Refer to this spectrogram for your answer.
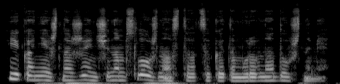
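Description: A woman's voice: fairly low pitch, steady tone, fast, dry recording, studio quality. Woman narrating a fantasy audiobook. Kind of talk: scripted first-person narration.

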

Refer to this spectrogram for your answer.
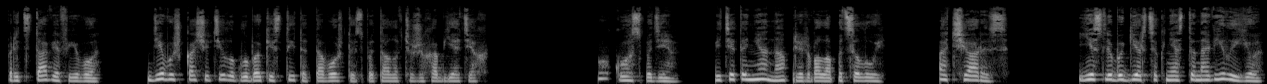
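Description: Low, husky woman narrating an audiobook. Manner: slow, measured, expressive.

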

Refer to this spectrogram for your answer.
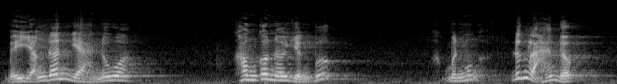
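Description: A man in his sixties, a Buddhist monk with a Southern Vietnamese accent, giving a sermon. He jokes and chuckles often, and slows down to recite verses and repeated chants. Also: high voice, reverberant, in a large hall. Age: 60s. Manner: lively and joking, often chuckling.

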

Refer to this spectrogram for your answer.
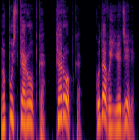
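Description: A man voicing an angry, tearful young girl who shouts and accuses. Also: on the high side, a little fast, no room sound, studio quality, voice pushed up, close to an everyday voice. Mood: furious.

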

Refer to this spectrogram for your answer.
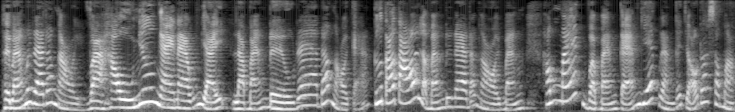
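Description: A woman's voice: mid-range voice, very animated, moderate pace, few pauses. Chatty woman storyteller. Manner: chatty, addresses listeners, many fillers. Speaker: ghost story narrator. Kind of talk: casual storytelling to listeners.

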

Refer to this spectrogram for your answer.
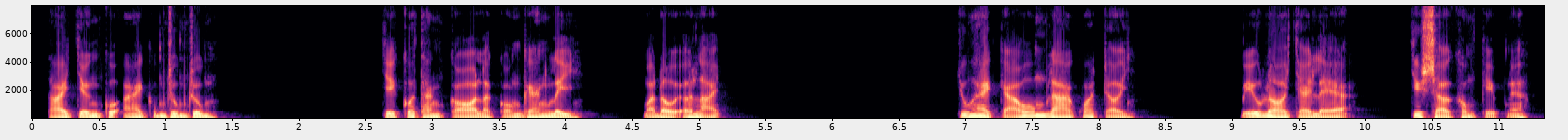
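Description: A man narrating a story in a measured, dramatic way. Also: low voice, no room sound, clean studio sound.

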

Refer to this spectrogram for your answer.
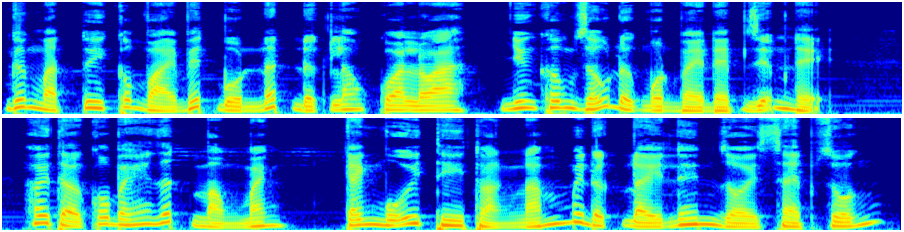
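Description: A man's voice: medium pitch, sing-song, fairly quick, mellow, no room sound, studio quality. Man reading an audiobook story. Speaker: narrator.

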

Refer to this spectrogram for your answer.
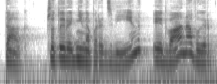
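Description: A woman's voice: lowish voice, very animated, normal speed. A woman reading the lines of an earnest young working-class man in an audiobook, plain and matter-of-fact.

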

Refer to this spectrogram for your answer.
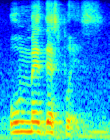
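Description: A man's voice: high-pitched, a little mellow, lo-fi sound, a little hiss or hum. A man preaching a sermon as pastor, emphatic, with rhetorical questions, chuckling asides and colloquial address to his listeners.

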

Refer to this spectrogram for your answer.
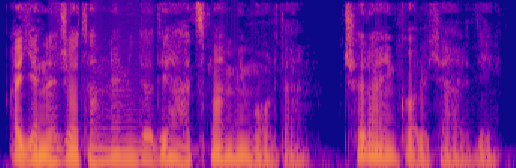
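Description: A man's voice: lowish voice, mellow, dry recording, dull audio, lightly acted. A man voicing a curious, anxious young man. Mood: pressing questions. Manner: questioning, pressing.

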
